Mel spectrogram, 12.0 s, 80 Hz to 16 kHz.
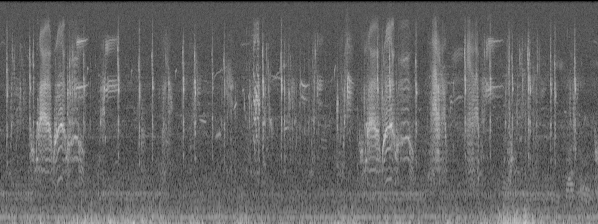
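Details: Male tricolored blackbird recorded near Kern National Wildlife Refuge, California, on 26 February 2003, singing and calling. Two prominent raspy, twanging song bursts about six seconds apart stand out among constant chattering calls and a low hum.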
